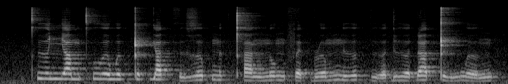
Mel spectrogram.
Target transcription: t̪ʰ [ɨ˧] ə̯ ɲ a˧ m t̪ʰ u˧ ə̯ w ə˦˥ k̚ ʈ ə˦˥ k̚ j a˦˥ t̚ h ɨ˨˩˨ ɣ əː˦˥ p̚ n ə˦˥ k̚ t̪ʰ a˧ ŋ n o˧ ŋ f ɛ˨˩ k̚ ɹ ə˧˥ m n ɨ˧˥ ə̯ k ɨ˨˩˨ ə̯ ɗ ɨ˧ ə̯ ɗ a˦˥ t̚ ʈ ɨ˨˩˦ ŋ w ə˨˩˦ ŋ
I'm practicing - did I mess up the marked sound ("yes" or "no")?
no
